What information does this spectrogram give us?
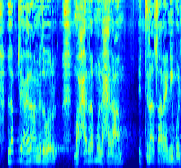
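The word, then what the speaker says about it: محرّم: محرم کون بولے گا. راہ مشدد ہے. خیر اگر ہا حلق سے نہ بھی نکالی تو کم از کم محرم ہی بولے. لیکن نہیں بولتے صحیح تلفظ.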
